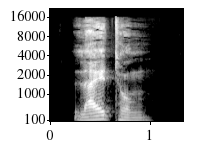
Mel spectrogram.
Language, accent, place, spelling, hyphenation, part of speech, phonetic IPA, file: German, Germany, Berlin, Leitung, Lei‧tung, noun, [ˈlaɪ̯tʊŋ], De-Leitung.ogg
- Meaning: 1. cable, line, wire 2. conduit, pipe 3. management 4. conduction 5. line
